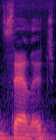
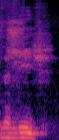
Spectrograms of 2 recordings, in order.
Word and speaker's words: zellige: of what I said, Zellage, but Hein is saying that it rhymes with prestige. So I guess that's Zellage? Zalish.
